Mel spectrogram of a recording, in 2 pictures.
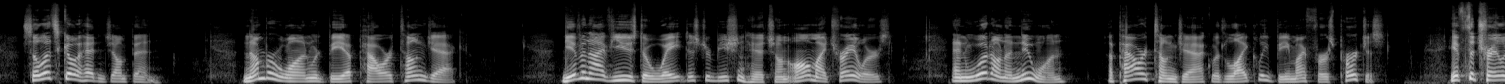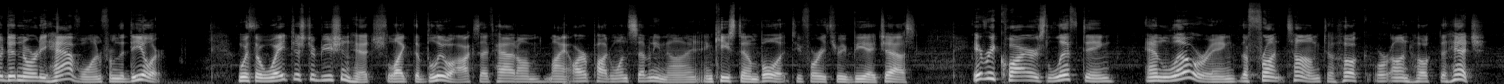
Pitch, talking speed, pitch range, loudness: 145 Hz, 170 wpm, 130-185 Hz, -19 LUFS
